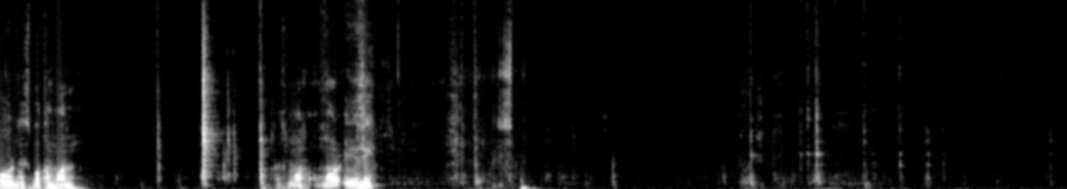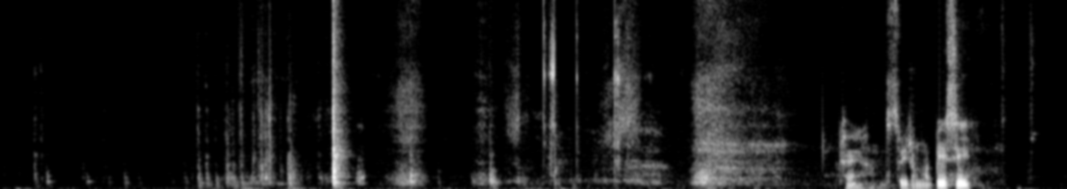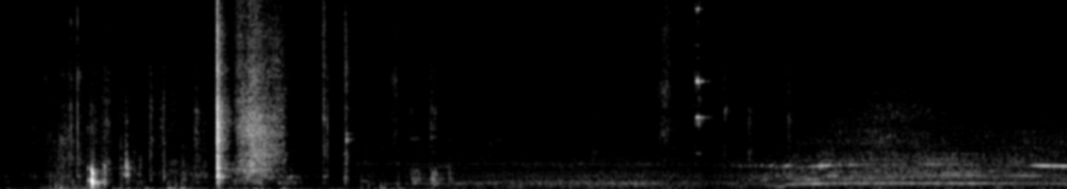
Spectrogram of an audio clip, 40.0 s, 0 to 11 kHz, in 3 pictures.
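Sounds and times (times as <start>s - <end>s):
clicks and taps inside computer case: 1.9s - 3.4s
short scrape: 29.6s - 30.3s.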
